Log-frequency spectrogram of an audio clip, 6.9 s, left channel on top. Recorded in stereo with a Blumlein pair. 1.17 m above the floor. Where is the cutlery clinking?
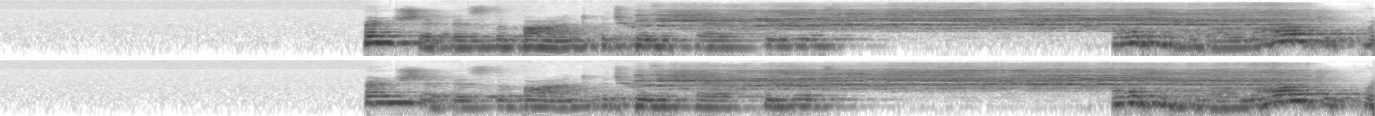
60° right, 2.0 m.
